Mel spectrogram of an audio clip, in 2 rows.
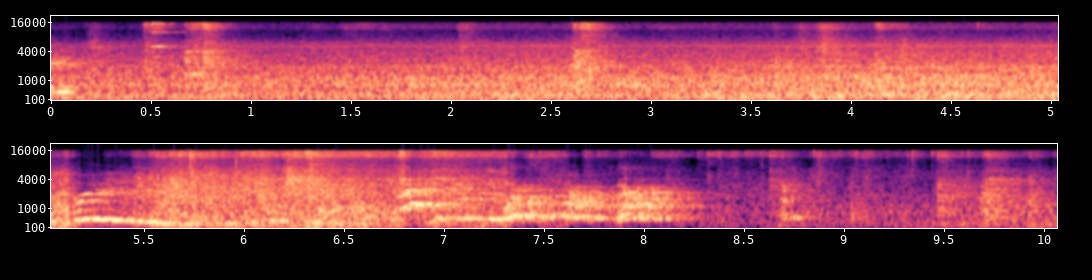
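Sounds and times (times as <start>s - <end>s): dogs yipping and barking: 6.7s - 8.9s.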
